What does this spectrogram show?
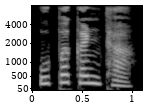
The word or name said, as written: ಉಪಖಂಡ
